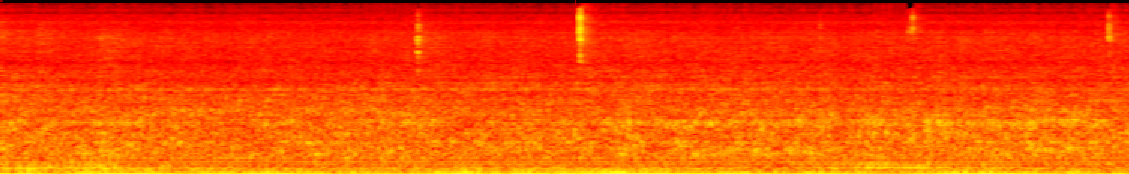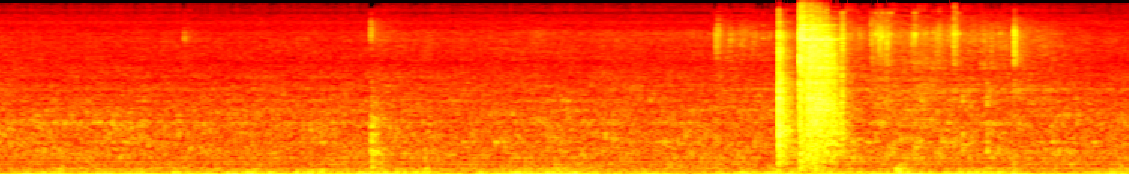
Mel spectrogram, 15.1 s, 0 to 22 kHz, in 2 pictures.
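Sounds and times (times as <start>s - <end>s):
loud clatter: 12.7s - 13.8s.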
